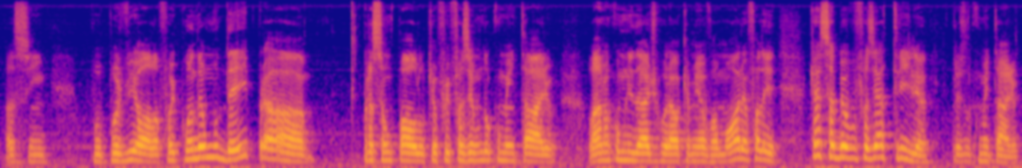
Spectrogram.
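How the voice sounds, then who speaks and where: A young man from Minas Gerais, a musician being interviewed, talking in a relaxed way with many fillers and restarts. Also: on the high side, quick pace. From Minas Gerais, Brazil. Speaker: musician guest. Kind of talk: casual interview talk.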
